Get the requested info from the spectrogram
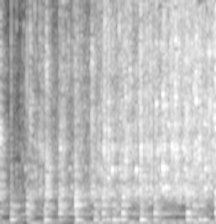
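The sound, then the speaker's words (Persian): A water faucet sputters and rumbles, with irregular gushing bursts over a low, shaky rumble, loud, no voices present. “یک دفعه صبر شیر آب سر اومد، لرزید و قر زد و صداش در اومد.”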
